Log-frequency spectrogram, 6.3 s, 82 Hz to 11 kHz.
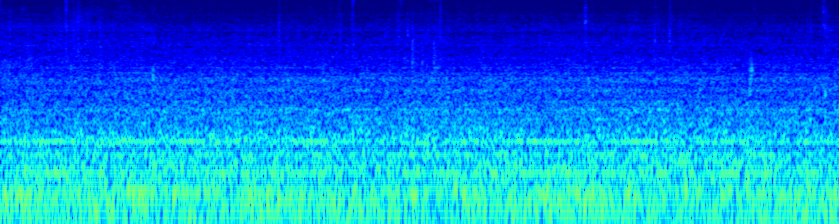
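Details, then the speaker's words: Mud-terrain tyres on a Suzuki Caribian being towed behind a Revo at about 70–80 km/h: a loud steady roar with a droning hum around 500 Hz, clearly noticeable above 50 km/h. "ที่ได้ยินนี่คือเสียงยางตะขาบนะครับที่ใส่อยู่ในรถซูซูกิคาริเบียนนะค่ะวันนี้ก็คือ1ข้อเสียนะครับของยางตะขาบนะที่มันมีเสียงที่ค่อนข้างดังไม่ใช่ข้าครับเสียงที่ดังมากๆเนี่ย"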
